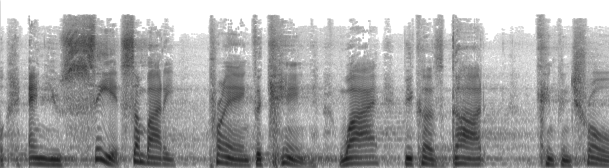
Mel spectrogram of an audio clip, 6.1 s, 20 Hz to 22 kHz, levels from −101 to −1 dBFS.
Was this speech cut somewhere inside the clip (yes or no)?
yes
